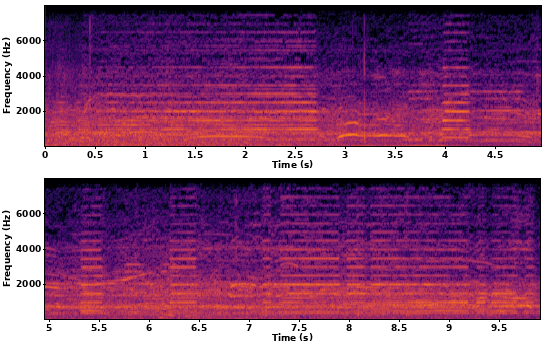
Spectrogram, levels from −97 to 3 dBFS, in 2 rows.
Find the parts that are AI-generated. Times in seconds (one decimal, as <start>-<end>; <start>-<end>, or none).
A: none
